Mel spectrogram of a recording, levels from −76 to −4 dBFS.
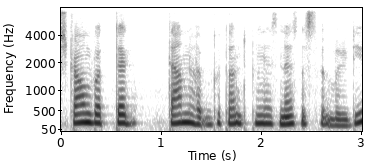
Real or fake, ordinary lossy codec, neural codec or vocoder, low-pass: fake; Opus, 32 kbps; codec, 16 kHz, 0.5 kbps, FunCodec, trained on LibriTTS, 25 frames a second; 7.2 kHz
